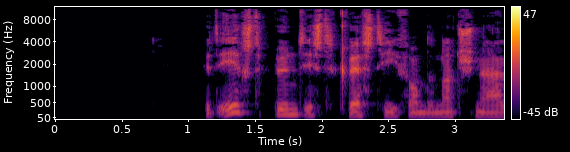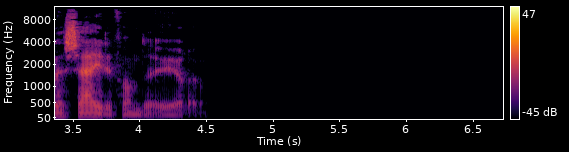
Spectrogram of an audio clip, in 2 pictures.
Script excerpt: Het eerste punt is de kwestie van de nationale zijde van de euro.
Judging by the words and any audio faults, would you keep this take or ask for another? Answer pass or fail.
pass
